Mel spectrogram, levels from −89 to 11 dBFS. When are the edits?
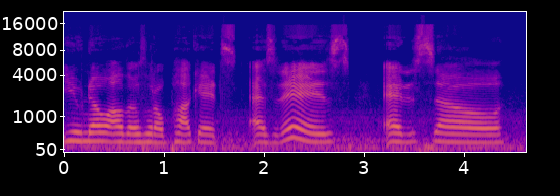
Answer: none

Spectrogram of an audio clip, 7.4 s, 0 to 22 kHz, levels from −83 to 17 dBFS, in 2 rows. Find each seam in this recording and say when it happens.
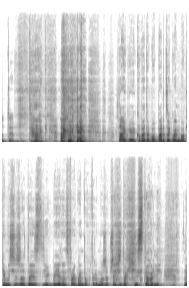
none

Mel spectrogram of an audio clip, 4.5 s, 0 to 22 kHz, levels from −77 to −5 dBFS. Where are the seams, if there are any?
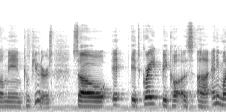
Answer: cut 1; at 2.6 s

